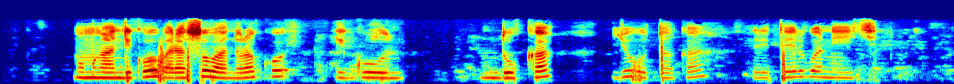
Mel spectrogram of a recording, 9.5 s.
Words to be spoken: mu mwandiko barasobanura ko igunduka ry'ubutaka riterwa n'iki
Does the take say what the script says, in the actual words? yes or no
yes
